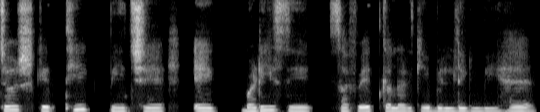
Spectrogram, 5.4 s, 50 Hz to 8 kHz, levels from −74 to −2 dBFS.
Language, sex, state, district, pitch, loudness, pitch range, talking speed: Hindi, female, Arunachal Pradesh, Lower Dibang Valley, 200 Hz, -20 LUFS, 190-220 Hz, 135 wpm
